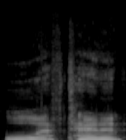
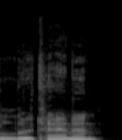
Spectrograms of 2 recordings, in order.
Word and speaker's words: lieutenant: whilst Lieutenant Lieutenant Lord I keep switching between leftenant and Lieutenant because I've always just read it as Lieutenant because that's how it's spelled but of course it bones back and forth between saying it the British way and the American way weird I think I've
